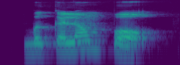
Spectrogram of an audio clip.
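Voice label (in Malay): "berkelompok", Malay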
